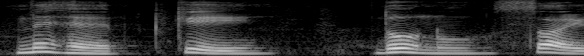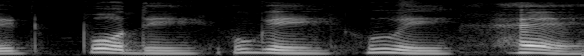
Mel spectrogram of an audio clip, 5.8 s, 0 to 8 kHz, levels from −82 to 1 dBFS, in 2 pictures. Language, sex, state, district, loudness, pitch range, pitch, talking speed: Hindi, male, Uttar Pradesh, Muzaffarnagar, -25 LUFS, 145-195 Hz, 160 Hz, 80 wpm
